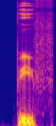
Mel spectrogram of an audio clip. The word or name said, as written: beef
